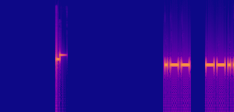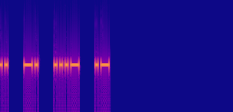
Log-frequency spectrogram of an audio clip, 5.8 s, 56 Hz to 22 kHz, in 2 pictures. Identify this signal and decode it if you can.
Morse code, heard as a keyed tone, about 36 wpm, spaced as for 25 wpm, 700 Hz. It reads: W7NVA
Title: USA Call Signs - 5 Characters - 2x Character Spacing - 35wpm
